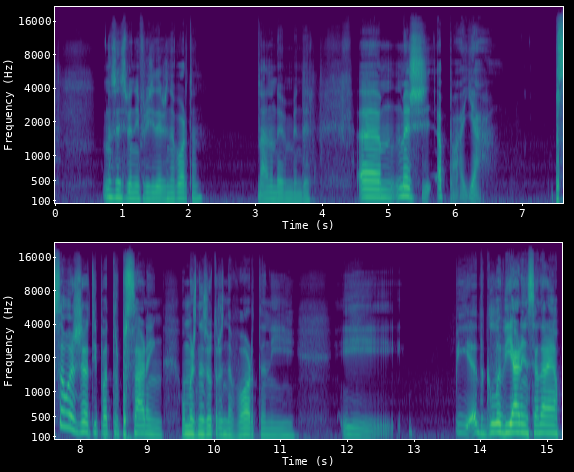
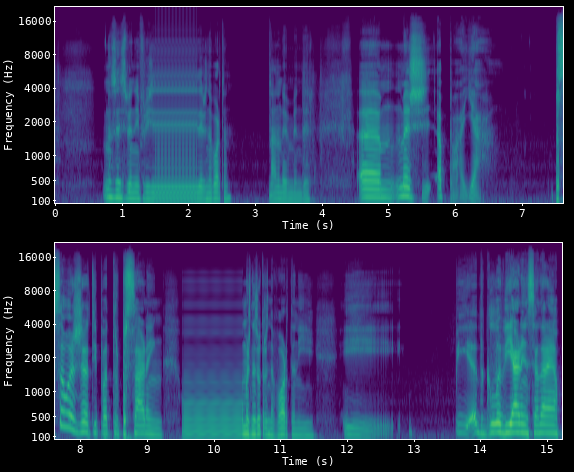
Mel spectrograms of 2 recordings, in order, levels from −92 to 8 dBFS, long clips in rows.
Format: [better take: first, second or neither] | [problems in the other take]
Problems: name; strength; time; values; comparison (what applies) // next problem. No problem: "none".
first | audio freezing; at 1.5 s for 0.5 s and at 9.5 s for 1 s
